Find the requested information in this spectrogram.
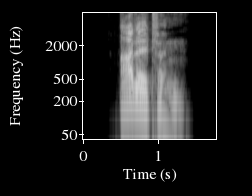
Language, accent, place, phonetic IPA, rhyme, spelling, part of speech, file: German, Germany, Berlin, [ˈaːdl̩tn̩], -aːdl̩tn̩, adelten, verb, De-adelten.ogg
- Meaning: inflection of adeln: 1. first/third-person plural preterite 2. first/third-person plural subjunctive II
